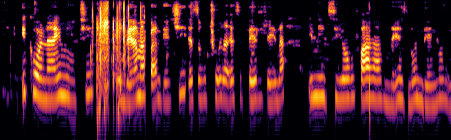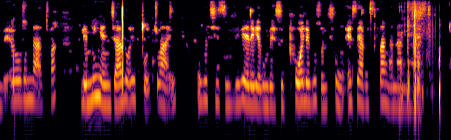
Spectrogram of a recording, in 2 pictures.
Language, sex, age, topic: North Ndebele, female, 25-35, health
